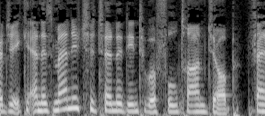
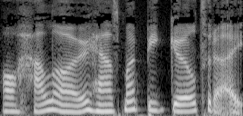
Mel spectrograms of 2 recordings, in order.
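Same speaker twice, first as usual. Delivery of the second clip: put-on warm fatherly voice. Co-host retelling overhearing the other on the phone to his daughter, imitating a warm daddy voice. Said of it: "your warm daddy voice".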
